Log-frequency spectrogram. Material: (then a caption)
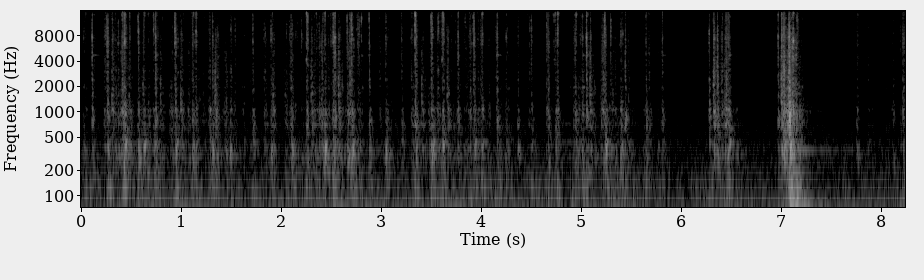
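Metal. A 1940s Smith-Corona manual typewriter with a black metal body and paper loaded is typed on continuously with white-gloved hands, producing rapid, sharp mechanical key clicks and typebar strikes. The dense run of bright clacks thins out near the end, followed by a couple of louder strikes and a final heavy clunk with a brief ring.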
